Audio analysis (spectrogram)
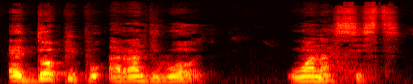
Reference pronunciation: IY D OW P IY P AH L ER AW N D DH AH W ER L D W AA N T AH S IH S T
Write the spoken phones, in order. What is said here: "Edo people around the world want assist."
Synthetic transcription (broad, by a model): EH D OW P IY P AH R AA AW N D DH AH W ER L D W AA N AH S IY S T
